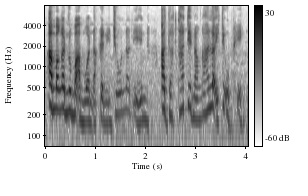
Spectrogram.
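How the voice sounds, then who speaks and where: A woman's voice: mid-range voice, animated, fairly quick, sharp tone, slight background noise. A woman with a Filipino accent playing a watchful, plotting confidant in a radio drama. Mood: insistent.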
